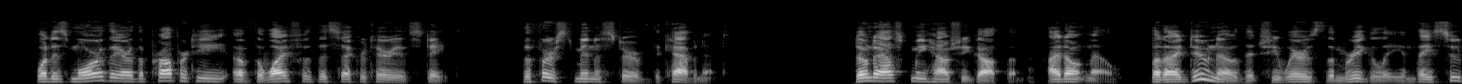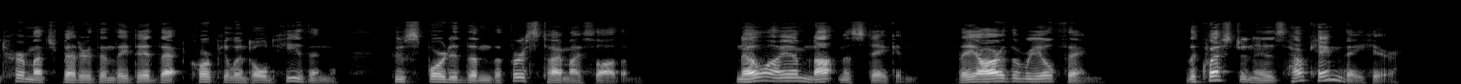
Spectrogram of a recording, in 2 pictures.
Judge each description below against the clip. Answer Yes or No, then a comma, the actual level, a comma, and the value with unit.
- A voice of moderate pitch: No, low, 125 Hz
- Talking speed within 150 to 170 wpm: Yes, average, 160 wpm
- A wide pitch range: Yes, wide, 6.1 semitones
